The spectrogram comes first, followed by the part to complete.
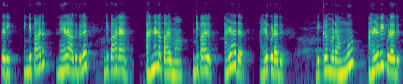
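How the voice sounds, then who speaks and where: A man voicing a gentle, protective older brother who soothes his tearful sister in a cartoon. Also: high-pitched, measured pace, dull audio. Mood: soothing. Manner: soothing, reassuring. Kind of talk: Tamil cartoon voice acting.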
